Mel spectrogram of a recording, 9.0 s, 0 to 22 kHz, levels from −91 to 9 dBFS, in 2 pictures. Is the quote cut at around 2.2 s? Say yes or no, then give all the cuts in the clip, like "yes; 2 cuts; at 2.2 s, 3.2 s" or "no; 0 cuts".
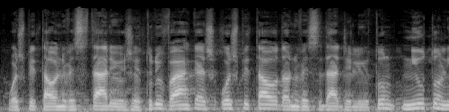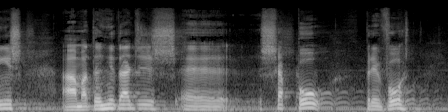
no; 0 cuts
